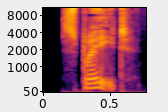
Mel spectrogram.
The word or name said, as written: sprede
